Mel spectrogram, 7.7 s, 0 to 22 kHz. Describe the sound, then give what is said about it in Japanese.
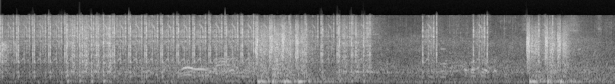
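Several bursts of rapid, heavy thumping fire from a 40 mm automatic grenade launcher on an amphibious assault vehicle, over a steady engine drone. The bursts come in uneven clusters, with short gaps between them. “はじめに一番左の AAV が40ミリ自動的弾銃による射撃で敵を制圧します。”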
